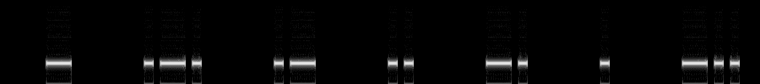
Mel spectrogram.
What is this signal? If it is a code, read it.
Morse code, heard as a keyed tone, about 15 wpm, spaced as for 8 wpm, 1000 Hz. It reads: TRAINED
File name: qotdfiles / 8wpm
